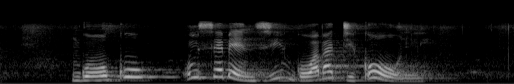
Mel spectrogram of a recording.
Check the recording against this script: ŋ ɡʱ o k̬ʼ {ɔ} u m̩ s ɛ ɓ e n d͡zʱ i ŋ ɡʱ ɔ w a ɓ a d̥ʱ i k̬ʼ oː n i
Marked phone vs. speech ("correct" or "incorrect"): incorrect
